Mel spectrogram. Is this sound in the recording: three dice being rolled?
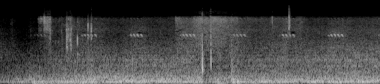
no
